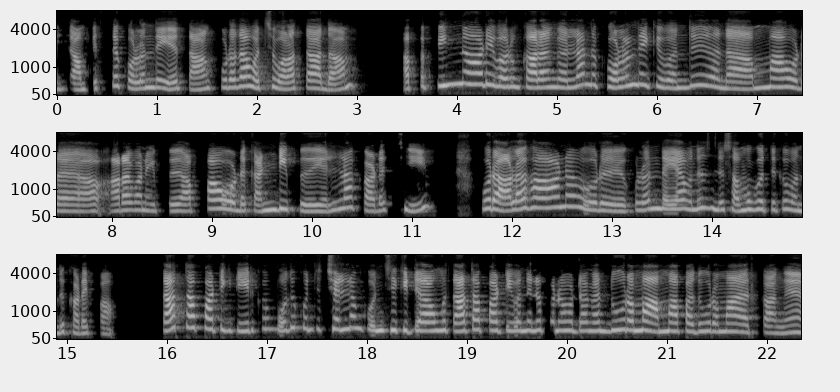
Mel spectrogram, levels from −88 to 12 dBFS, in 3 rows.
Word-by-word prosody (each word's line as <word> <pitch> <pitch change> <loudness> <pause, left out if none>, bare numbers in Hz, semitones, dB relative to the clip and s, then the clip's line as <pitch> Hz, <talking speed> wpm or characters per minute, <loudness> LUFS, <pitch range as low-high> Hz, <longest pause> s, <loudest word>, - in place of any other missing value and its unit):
தான் 210 0 0
பெத்த 240 +4 -12
குழந்தைய 255 0 +1 0.2
தான் 220 +4 +1
கூட 280 0 -3
தான் 335 -1 +4
வச்சு 265 +3 -5
வளத்தா 235 +3 +1 0.2
தான், 215 +9 0 0.6
அப்போ - - -8 0.2
பின்னாடி 395 +1 +2
வரும் 305 -1 -1
காலங்கள்ல 280 +3 +3
அந்த 375 -2 -5
கொழந்தைக்கு 335 +3 0
வந்து 270 +7 -4 0.2
அந்த 255 -3 0 0.2
அம்மாவோட 290 0 0 0.3
அ - - 0 0.3
அரவணைப்பு, 245 -2 -1 0.2
அப்பாவோட 280 +2 +1
கண்டிப்பு 275 +2 +2 0.2
எல்லாம் 335 +9 -3
கடச்சு 245 +2 -4 0.7
ஒரு 320 -2 +3
அழகான 345 +7 +3 0.2
ஒரு 260 -2 -1 0.3
குழந்தையா 305 +4 +1
வந்து 295 +4 -2
இந்த 270 - -3
சமூகத்துக்கு 275 +3 -3
வந்து 245 +1 -4
கிடைப்பான். 220 0 -5 0.5
தாத்தா 415 +6 +5
பாட்டிகிட்ட 335 -5 +1
இருக்கும்போது 370 +3 -7
கொஞ்சம் 355 -1 -9
செல்லம் 375 +2 0
கொஞ்சிக்கிட்டு, 320 0 +1
அவுங்க 310 +1 +1
தாத்தா 295 +4 +5
பாட்டி 315 -1 +1
வந்து 310 0 -1
என்ன 330 - -2
பண்ண 315 -1 -4
மாட்டாங்க, 305 0 -2 0.2
"தூரமா 330 -1 +3
அம்மா, 290 +2 +1
அப்பா 290 -1 -2
தூரமா 285 -1 -1
இருக்காங்க. 235 -3 -5
295 Hz, 135 wpm, -22 LUFS, 260-325 Hz, 0.7 s, தாத்தா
